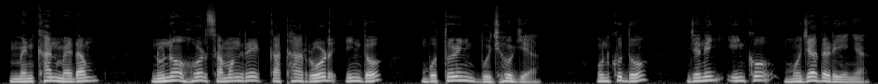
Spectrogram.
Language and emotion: Santali, fearful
